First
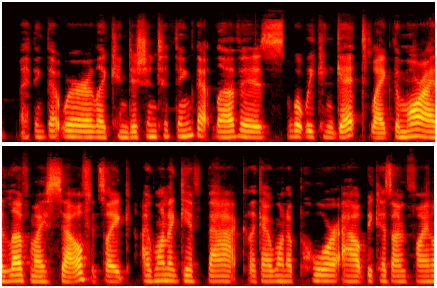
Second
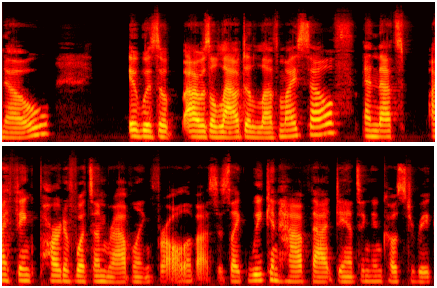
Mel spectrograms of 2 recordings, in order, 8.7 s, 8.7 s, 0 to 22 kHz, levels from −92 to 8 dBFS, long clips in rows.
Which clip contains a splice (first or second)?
first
